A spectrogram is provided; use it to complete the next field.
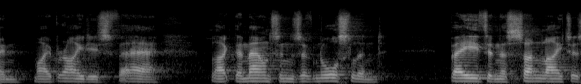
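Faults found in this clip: No faults found on review. Nothing in the audio calls for a ticket entry.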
